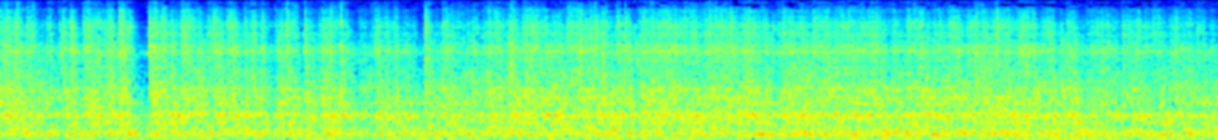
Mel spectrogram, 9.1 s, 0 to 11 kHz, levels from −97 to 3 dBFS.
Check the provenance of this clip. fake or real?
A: real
